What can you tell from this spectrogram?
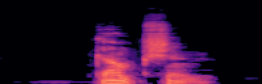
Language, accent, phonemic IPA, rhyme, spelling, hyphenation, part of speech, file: English, Australia, /ˈɡʌmpʃən/, -ʌmpʃən, gumption, gump‧tion, noun, En-au-gumption.ogg
- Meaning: 1. Common sense, initiative, resourcefulness 2. Boldness of enterprise; aggressiveness or initiative 3. Energy of body and mind, enthusiasm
